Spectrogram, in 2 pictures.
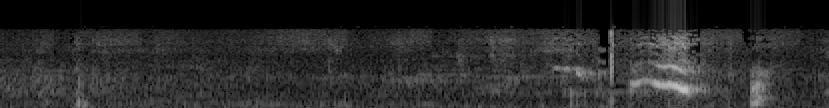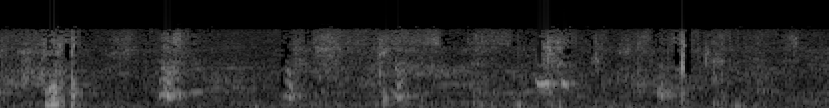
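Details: Four-week-old Labrador Retriever puppies playing after eating, giving a few short squeaky whimpers and yelps, loudest around the middle, among soft scuffling and rustling noises.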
